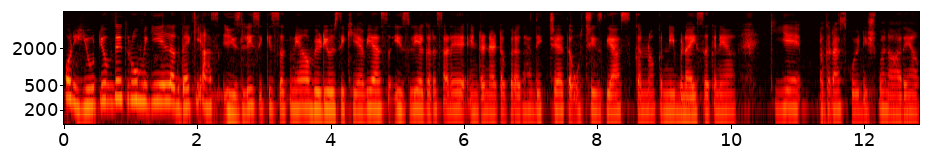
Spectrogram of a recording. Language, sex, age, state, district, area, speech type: Dogri, female, 18-30, Jammu and Kashmir, Jammu, rural, spontaneous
